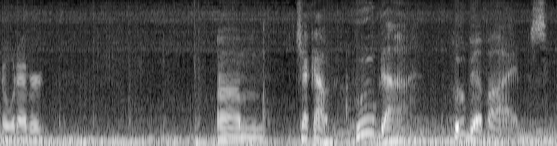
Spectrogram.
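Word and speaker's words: hygge: whatever um check out Huga Huga Vibes h y g g e it's a hotel Yankee golf golf Echo but it's pronounced Huga like the old horns and uh stuff on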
